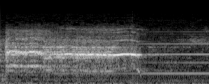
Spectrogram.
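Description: A rooster crowing: one long held call that sags slightly in pitch and cuts off about a second and a half in, followed by a steady tone.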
